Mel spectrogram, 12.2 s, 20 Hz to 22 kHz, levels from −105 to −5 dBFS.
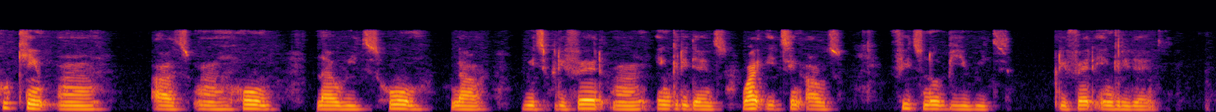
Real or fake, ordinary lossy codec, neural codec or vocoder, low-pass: real; none; none; 7.2 kHz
